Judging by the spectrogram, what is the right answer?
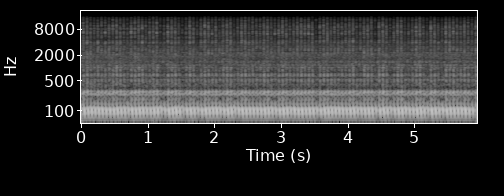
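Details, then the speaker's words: Fuel-injected machine, warm, at idle: loud, harsh rapid puffing, raw like an open pipe joint. Owner suspects an exhaust leak losing back pressure at the pipe, over-fueling and causing backfire. Unconfirmed. "if you're losing back pressure at the pipe there it's going to uh probably trying to dump more fuel in than it needs and uh that's probably why it's doing the backfire"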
